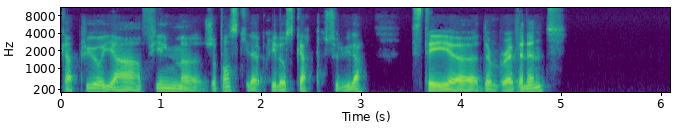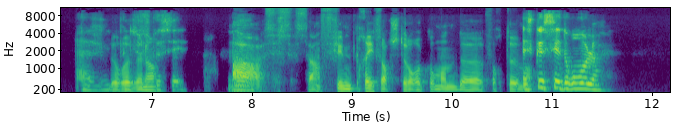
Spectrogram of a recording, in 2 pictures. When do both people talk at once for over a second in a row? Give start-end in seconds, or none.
none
